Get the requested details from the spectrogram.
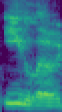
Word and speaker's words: Elo: It's Low Elo Joe. Elo is like a gaming thing.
